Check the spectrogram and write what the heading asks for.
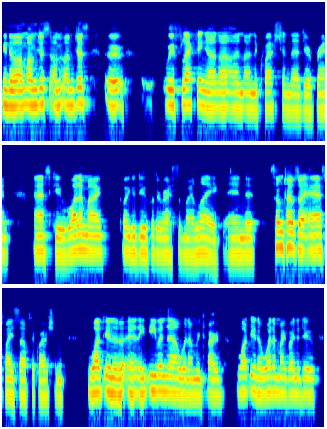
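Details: Adult male speaker; typical speech.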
